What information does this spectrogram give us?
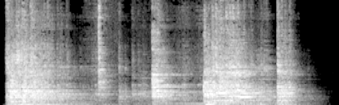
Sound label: metal frame bed loose hit rattle; impacts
